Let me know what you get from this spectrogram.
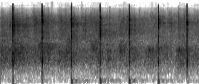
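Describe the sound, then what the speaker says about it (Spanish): A church congregation claps in unison during a Spanish-language sermon, about eight sharp, evenly spaced claps in a steady rhythm, moderately loud in a reverberant room. "Démosle un aplauso al Señor."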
